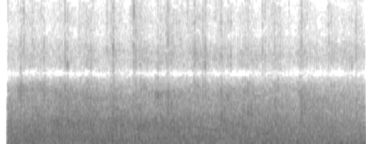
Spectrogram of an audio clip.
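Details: Steady, even hiss like heavy rain drumming on a surface fills the whole recording.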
